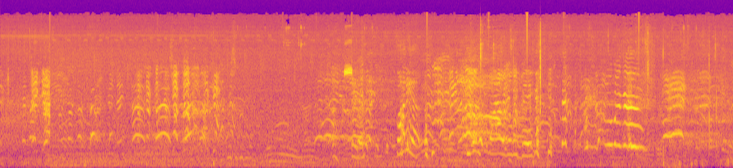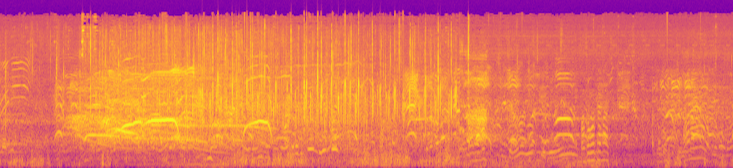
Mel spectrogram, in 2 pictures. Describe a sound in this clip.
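Players shout to each other across an open field.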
